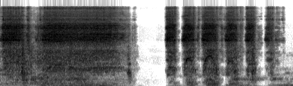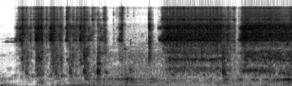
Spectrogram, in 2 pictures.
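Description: A sewing machine stitches a silk saree blouse in loud close bursts of rapid whirring, broken by brief pauses and one sharp stop, with no one talking.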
